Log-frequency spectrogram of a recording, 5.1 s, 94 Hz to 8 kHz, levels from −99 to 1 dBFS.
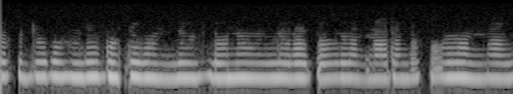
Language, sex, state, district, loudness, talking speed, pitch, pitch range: Telugu, female, Andhra Pradesh, Anantapur, -32 LUFS, 80 wpm, 205 Hz, 200-210 Hz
